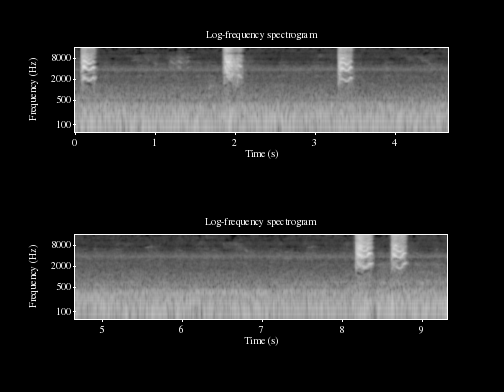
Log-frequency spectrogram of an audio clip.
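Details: Calls of a female double-collared seedeater, played to excite a male into song: five short, piercing high chips at irregular gaps, the last two in quick succession, over a low steady hiss and faint whine.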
